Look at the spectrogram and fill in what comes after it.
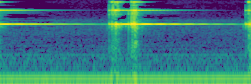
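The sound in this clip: A bicycle bell, one of the toys, rings with bright metallic tones that hold and slowly fade: a quick double ring midway and a fresh ring at the very end.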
